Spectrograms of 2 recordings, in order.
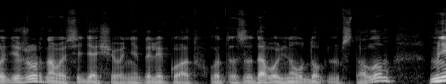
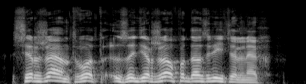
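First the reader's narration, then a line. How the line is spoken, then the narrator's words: Barked shout. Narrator (Russian): Гаркнул он с порога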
